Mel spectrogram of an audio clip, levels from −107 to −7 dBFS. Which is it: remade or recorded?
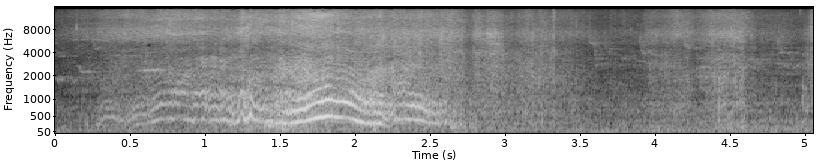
recorded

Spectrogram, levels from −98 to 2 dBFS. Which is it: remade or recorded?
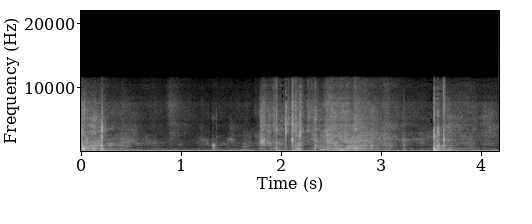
remade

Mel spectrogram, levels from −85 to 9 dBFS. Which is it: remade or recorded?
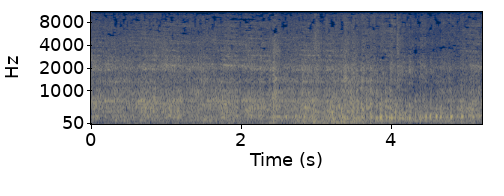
recorded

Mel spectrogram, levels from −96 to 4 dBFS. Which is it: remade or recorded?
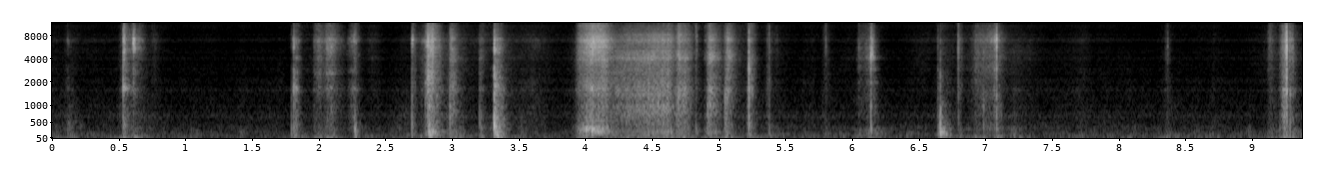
remade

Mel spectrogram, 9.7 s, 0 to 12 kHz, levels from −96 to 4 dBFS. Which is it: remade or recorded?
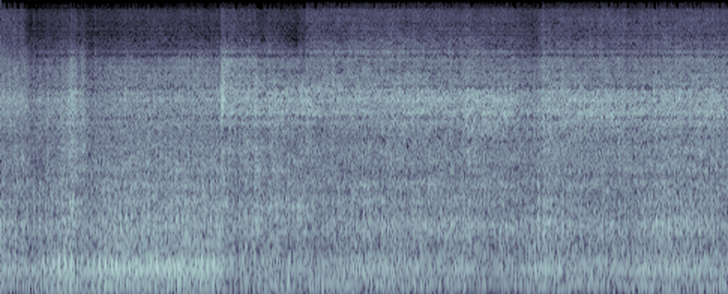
remade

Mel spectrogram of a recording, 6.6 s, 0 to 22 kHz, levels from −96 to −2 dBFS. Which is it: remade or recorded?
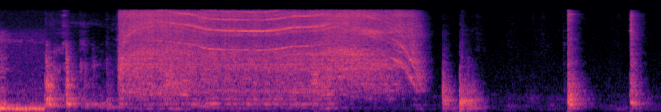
remade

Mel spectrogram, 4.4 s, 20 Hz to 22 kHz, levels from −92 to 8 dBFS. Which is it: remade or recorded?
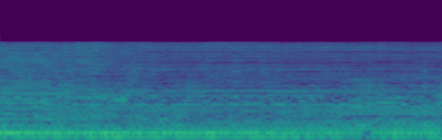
remade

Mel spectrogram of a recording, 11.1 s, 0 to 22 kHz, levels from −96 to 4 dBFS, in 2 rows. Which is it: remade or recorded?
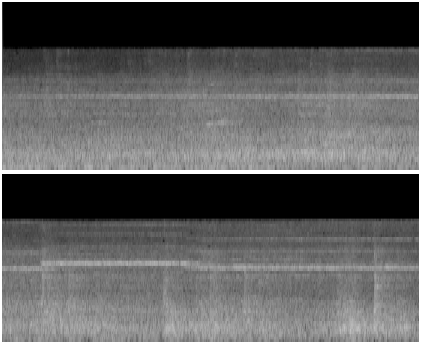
recorded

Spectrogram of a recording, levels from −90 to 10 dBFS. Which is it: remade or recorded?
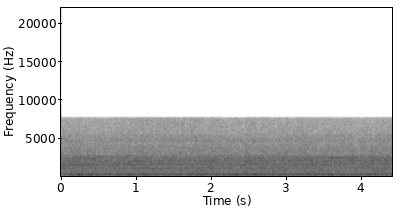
recorded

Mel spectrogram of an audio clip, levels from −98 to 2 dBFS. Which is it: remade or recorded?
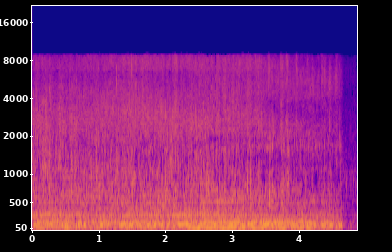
remade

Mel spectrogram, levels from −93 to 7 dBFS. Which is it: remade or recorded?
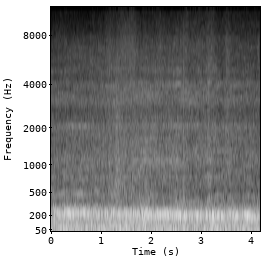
recorded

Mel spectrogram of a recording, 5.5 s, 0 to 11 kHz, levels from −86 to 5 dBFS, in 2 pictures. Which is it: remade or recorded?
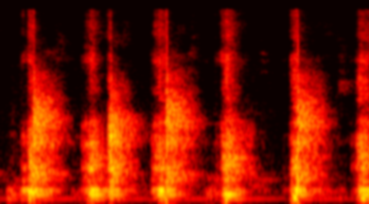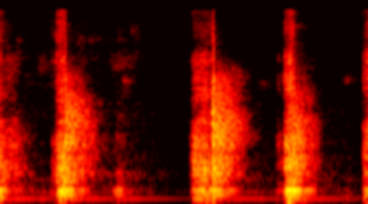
recorded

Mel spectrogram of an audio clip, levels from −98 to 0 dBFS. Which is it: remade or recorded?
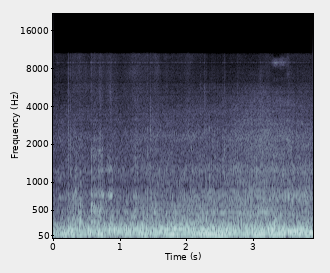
remade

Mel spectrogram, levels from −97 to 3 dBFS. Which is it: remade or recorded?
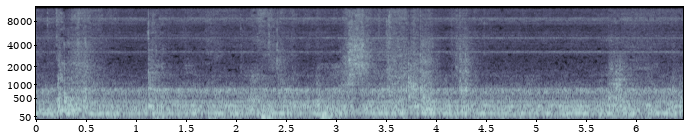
remade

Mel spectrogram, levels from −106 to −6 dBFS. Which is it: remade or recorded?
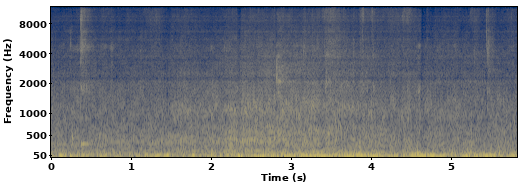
remade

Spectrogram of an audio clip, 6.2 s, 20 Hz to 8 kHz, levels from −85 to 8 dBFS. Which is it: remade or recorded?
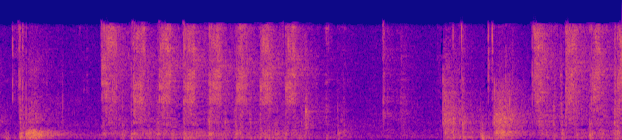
recorded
